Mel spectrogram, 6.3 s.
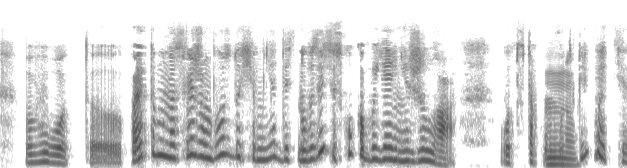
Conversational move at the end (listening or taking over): listening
